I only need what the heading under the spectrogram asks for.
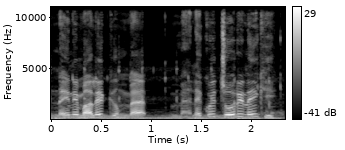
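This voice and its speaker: A man's voice: high voice, big pitch swings, quick pace, over music. A man voicing a jealous, cringing village thief in a cartoon story, stammering and pleading. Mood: nervous, pleading. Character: sneaky, jealous village thief, nervous and cringing before authority. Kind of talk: Hindi cartoon story acting.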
